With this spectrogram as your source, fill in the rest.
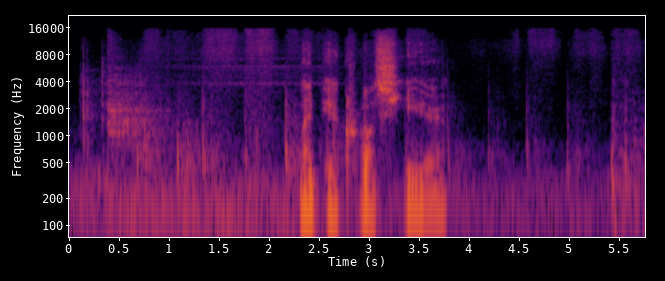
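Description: Footsteps walk across a hard stone floor in a large echoing hall.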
